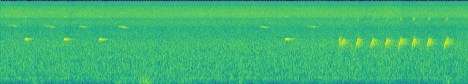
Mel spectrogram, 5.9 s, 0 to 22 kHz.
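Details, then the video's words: Ashy drongo in a masteran training recording, 'full tembakan' style: sparse, high, clipped whistles spaced irregularly, ending in a quick burst of about eight bright, repeated chirps. "Masteran Burung Sriguting Abu2 Full Tembakan"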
